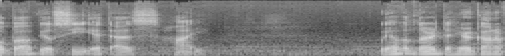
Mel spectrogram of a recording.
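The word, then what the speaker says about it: はい: The word hi is actually pronounced as hai.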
